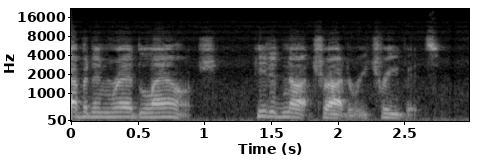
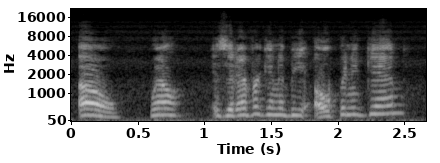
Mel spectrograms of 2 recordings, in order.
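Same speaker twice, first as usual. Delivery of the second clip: put-on higher kid's voice, polite; young boy; 7 semitones higher, faster than usual. Boy asks Ellie for the owner, higher kid's voice. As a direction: play a small boy asking politely.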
